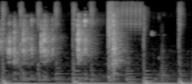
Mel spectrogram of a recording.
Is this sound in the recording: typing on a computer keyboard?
yes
